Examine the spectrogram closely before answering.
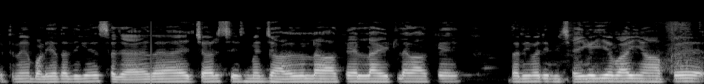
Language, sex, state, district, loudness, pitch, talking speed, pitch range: Hindi, male, Uttar Pradesh, Jyotiba Phule Nagar, -16 LUFS, 135 Hz, 205 wpm, 130-140 Hz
